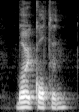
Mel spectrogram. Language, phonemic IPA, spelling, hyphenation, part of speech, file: Dutch, /ˈbɔi̯kɔtə(n)/, boycotten, boy‧cot‧ten, verb / noun, Nl-boycotten.ogg
- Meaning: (verb) to boycott; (noun) plural of boycot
